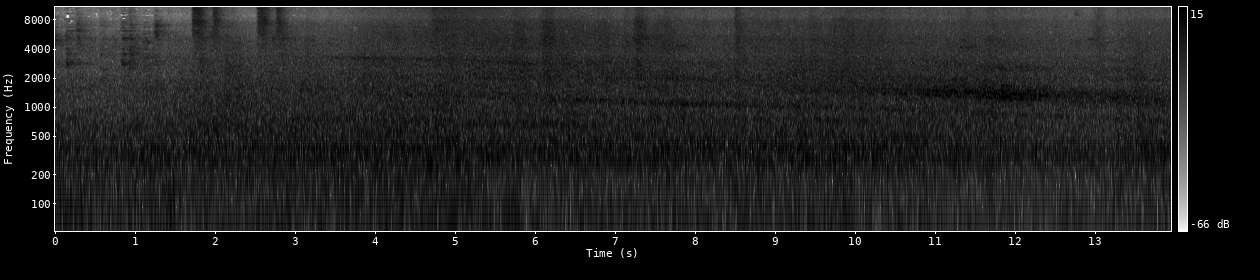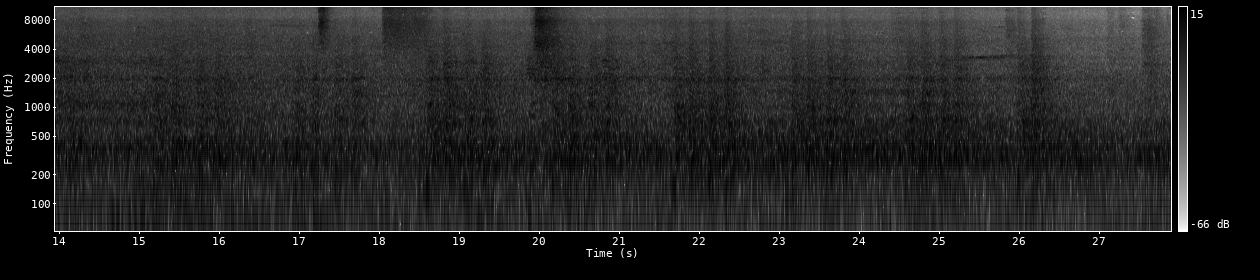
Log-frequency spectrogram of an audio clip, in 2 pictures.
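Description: R62A subway train pulling into the station and braking to a stop, with a loud, steady rumble of wheels on rail. A whine falls in pitch around the middle, and several sharp clicks come about two-thirds of the way through as it slows.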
